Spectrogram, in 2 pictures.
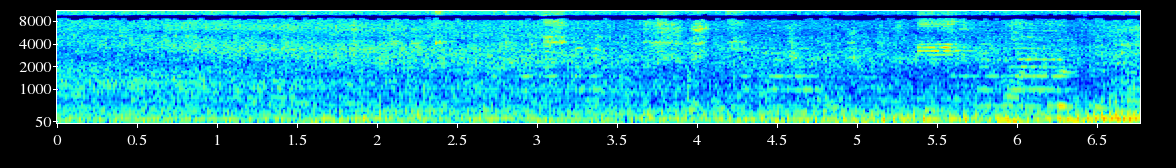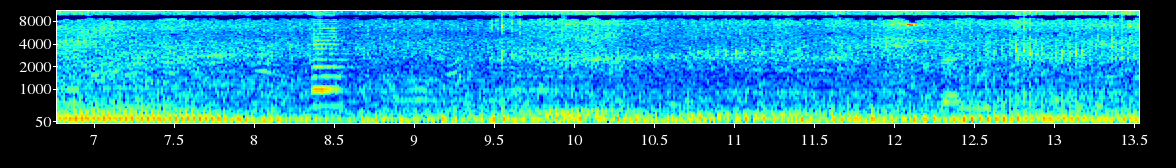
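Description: A crowd of men and women talks and murmurs outdoors.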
